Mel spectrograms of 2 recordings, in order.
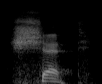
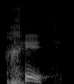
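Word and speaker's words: חית: Não pronuncia-se Chet. Pronuncia-se Ret. Igual o Re, Ret. Alguns falam entre R, né? Mais cultural. Re. Como se fosse quase dois R's, tá?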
